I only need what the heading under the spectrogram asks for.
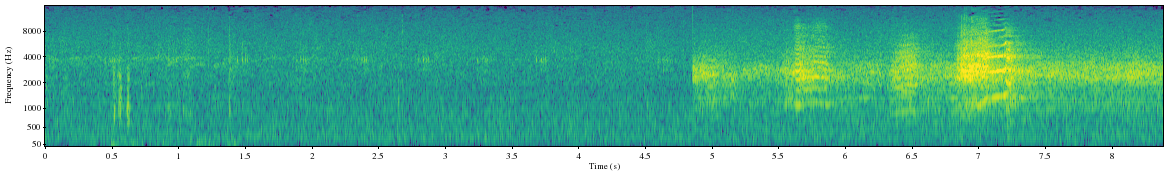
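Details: In Australian bush in the late afternoon near dusk, a Sulphur-crested Cockatoo perched high gives harsh, raspy screeches in three or four bursts over the final seconds, after a quiet start with faint bush sounds; the species is described as very loud.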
